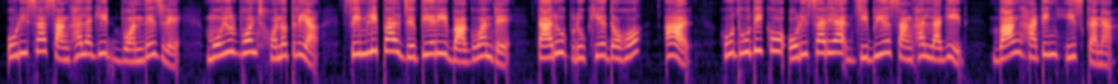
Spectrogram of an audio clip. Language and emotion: Santali, neutral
